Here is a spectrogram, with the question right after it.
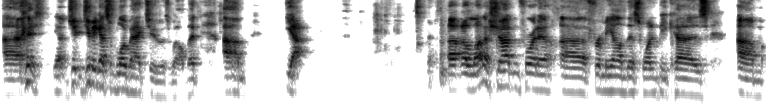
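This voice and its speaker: Middle-aged male show host, rambling and opinionated, sharp bright tone, slightly scratchy throat. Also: mid-range voice. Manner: rambling, opinionated, heavy on fillers. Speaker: wrestling podcast host. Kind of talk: live-streamed opinion commentary.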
